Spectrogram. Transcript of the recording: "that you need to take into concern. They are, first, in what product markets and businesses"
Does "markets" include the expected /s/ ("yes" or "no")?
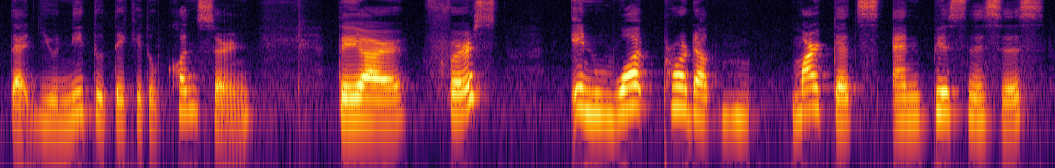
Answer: yes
